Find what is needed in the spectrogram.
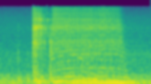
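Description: Film trailer sound design: a sudden whoosh-like hit about half a second in, then a low sustained drone with a bending tone above it that cuts off just before the trailer cuts to black.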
